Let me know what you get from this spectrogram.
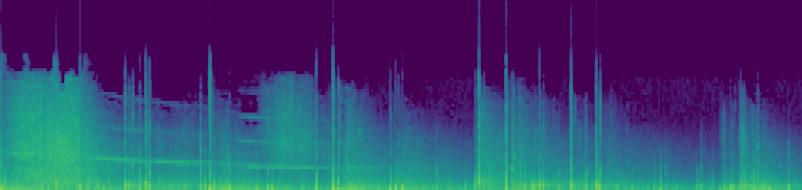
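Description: Fireworks going off: a whistle that falls slowly in pitch over the first few seconds, with sharp cracks and bangs scattered throughout.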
